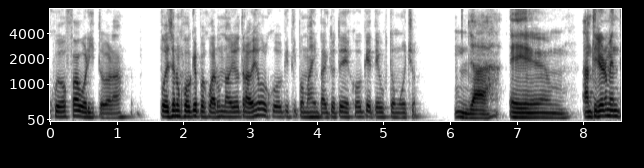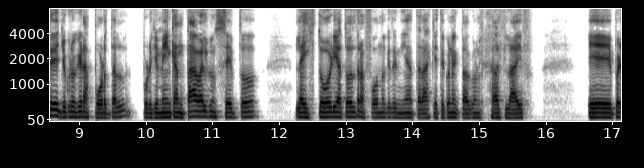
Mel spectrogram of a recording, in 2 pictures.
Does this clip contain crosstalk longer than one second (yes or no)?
no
